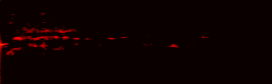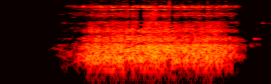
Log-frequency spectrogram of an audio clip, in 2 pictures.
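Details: Girl snoring loudly: after faint soft sounds, one long, loud, rough rattling inspiratory snore of about two seconds.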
